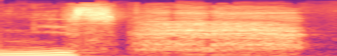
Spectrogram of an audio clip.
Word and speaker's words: Nice: Then we had an Islamist attack last Thursday in Nice. Actually, that's the French pronunciation, the Nice.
